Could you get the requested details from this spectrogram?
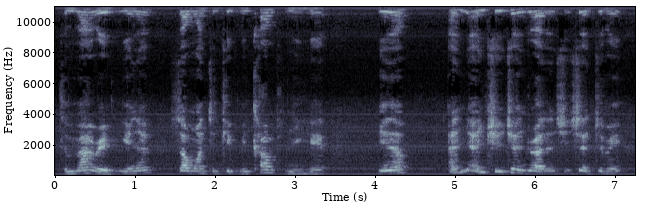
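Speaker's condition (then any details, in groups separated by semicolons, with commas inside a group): Facial palsy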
